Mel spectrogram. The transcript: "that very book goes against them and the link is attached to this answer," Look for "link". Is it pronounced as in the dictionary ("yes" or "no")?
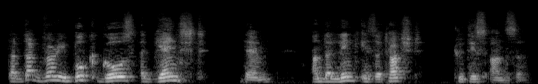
yes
